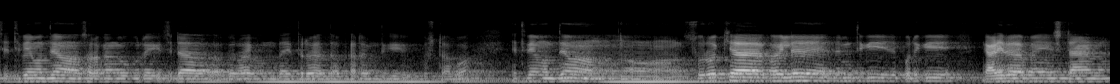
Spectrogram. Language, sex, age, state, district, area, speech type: Odia, male, 18-30, Odisha, Khordha, rural, spontaneous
